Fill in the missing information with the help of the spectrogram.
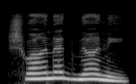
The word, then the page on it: ಶ್ವಾನಜ್ಞಾನಿ: śvāna jñāni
